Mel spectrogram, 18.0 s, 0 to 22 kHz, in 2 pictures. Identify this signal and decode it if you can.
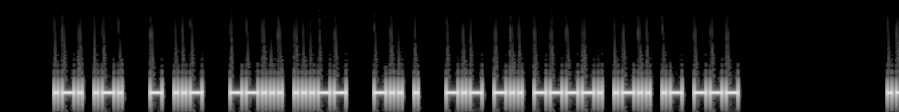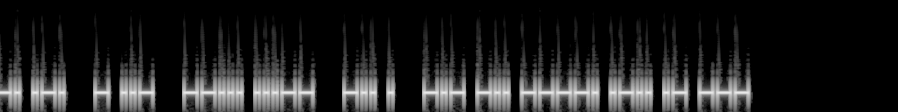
Morse code, heard as a keyed tone, about 28 wpm, 700 Hz. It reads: RR TU 73 DE KD9LAO RR TU 73 DE KD9LAO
